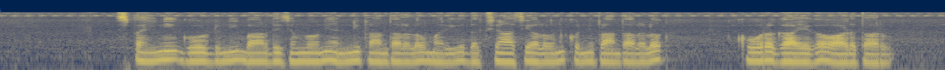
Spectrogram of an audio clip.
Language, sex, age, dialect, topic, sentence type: Telugu, male, 31-35, Southern, agriculture, statement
